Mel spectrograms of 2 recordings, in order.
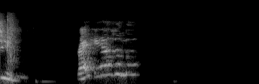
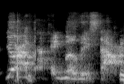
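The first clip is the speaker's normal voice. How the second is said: loud, near-tearful insistence; emotional shout; 2 semitones higher, 5 dB louder than usual. Retold or imitated. Insisting to Angela she's a star, a teary shout. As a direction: shout the truth at her with feeling.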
